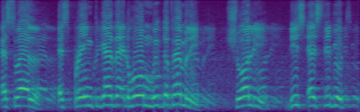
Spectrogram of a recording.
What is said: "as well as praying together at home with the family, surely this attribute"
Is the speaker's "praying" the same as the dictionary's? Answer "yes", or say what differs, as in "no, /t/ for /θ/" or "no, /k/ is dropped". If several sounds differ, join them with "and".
yes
